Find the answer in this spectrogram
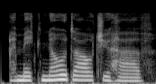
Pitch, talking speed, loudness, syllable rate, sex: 185 Hz, 230 wpm, -15 LUFS, 4.4 syllables/s, female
